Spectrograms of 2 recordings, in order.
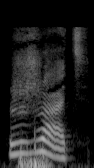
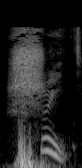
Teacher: Звярніце, калі ласка, увагу. Пры вымаўленні свісцячыя гукі з і с у прыстаўках на зычны прыпадабняюцца да шыпячых у корані слова і разам з імі вымаўляюцца як ж, ш, шч. На пісьме такое вымаўленне не перадаецца.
